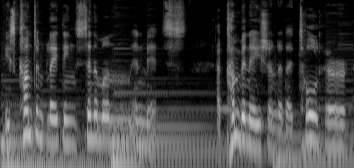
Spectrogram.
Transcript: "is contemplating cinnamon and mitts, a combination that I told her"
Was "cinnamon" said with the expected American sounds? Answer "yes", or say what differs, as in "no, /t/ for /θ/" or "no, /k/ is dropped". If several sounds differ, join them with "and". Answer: yes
